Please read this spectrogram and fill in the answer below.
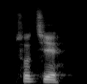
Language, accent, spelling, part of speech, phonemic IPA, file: French, France, psautier, noun, /pso.tje/, LL-Q150 (fra)-psautier.wav
- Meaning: psalter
